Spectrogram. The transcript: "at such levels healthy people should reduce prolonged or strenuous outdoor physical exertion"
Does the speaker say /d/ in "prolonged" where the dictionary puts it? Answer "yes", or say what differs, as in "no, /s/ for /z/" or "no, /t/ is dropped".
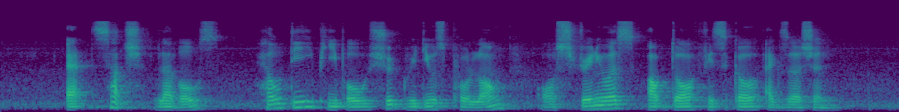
no, /d/ is dropped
